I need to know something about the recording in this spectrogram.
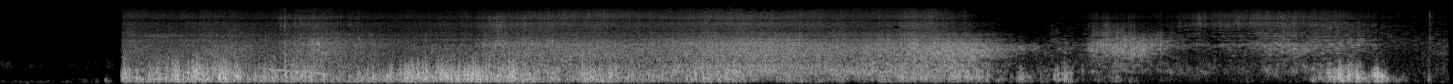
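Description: Sea waves washing in over a pebble beach, starting about a second in. It eases off after about ten seconds and swells again with the next wave near the end, then cuts off.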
